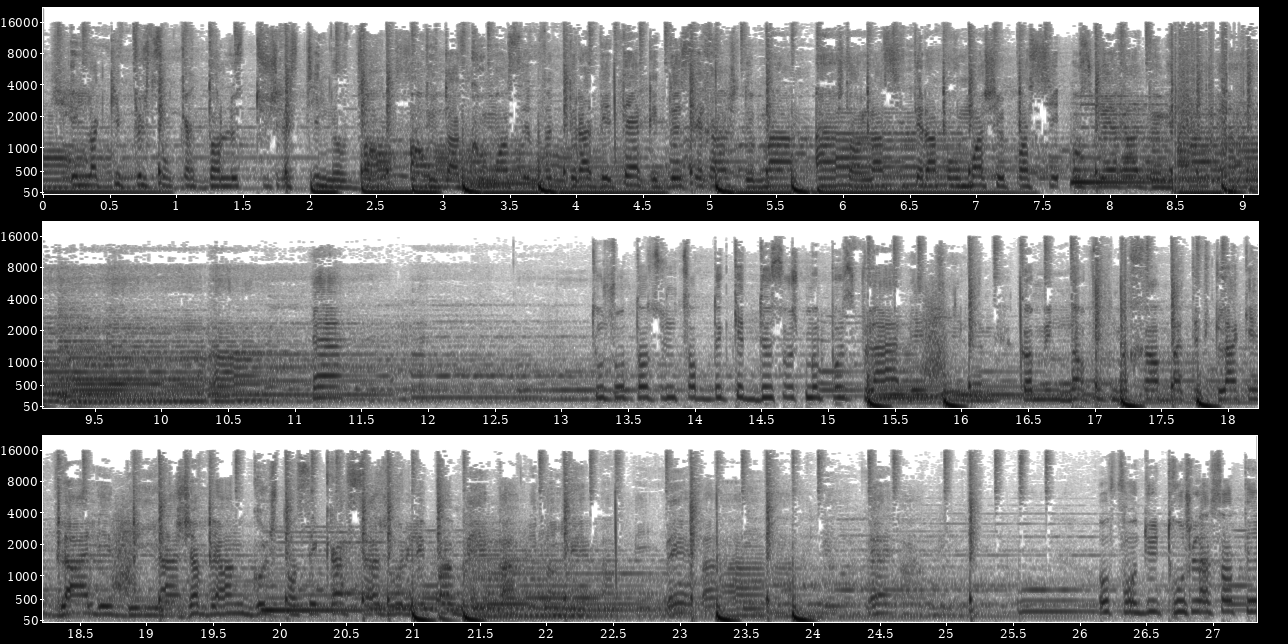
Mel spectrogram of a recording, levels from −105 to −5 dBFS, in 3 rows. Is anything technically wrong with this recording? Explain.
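Yes. Loose connector crackle appears from 8.47 to 9.01 s and again from 16.83 to 17.23 s: a worn contact repeatedly breaking and remaking the signal path, chopping the sound into irregular scratchy bursts. On a waveform these show as ragged dropouts and spikes; a spectrogram shows broadband vertical streaks.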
